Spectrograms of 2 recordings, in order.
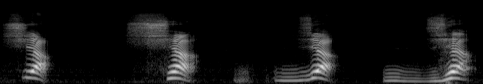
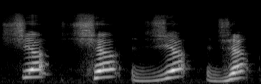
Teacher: ना तो आगे का भाग स्पर्श करेगा तालु को, ना पीछे का भाग स्पर्श करेगा, बीच का भाग स्पर्श करेगा तालु को।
